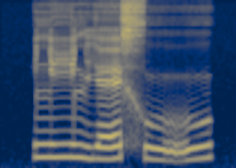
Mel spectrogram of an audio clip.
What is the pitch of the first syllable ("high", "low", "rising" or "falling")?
high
